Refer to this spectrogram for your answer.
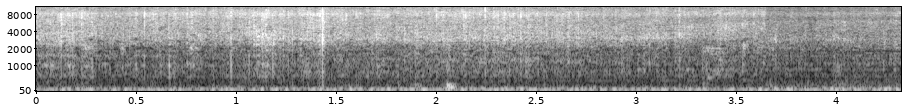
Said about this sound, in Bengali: একদিকে বরবটি আলু ভাজা হচ্ছে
